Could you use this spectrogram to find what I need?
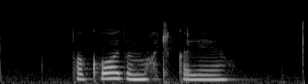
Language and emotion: Russian, sad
